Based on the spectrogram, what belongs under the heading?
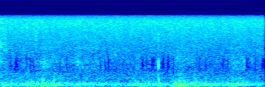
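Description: Steady low rumbling noise like wind or a running engine, with faint rustling and no animal calls.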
